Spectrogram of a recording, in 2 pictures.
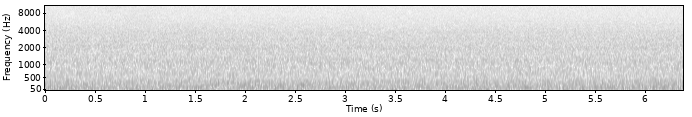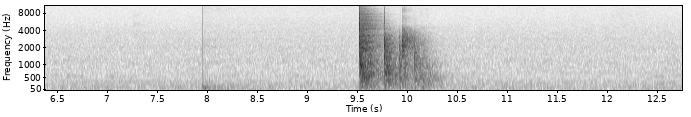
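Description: Pool jump shot: a cue strikes the cue ball, and a quick cluster of sharp clacks follows as the cue ball hops and hits the one ball, about nine and a half seconds in. A faint knock comes a moment before it, over the steady hum of the room.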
